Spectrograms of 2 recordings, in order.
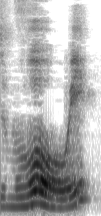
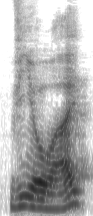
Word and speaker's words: voi: longer used, is voi, V-O-I. And then the word for then, which looks like it rhymes, is P-O-I, and now it's open, poi. So, noi, voi, poi. So those three words do not rhyme.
